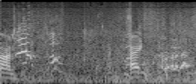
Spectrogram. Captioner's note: screaming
